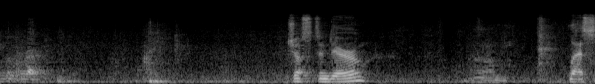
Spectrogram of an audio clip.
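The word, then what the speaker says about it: Darrow: spell your full name for the record Justin darl um last name darl d a r r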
